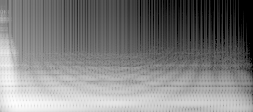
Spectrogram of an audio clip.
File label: BUZ, synthesizer bass; VFX-SD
